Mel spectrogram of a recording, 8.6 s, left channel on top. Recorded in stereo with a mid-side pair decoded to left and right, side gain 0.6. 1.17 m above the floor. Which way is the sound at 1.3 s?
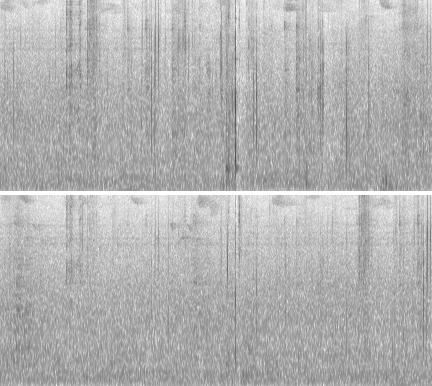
35° left.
